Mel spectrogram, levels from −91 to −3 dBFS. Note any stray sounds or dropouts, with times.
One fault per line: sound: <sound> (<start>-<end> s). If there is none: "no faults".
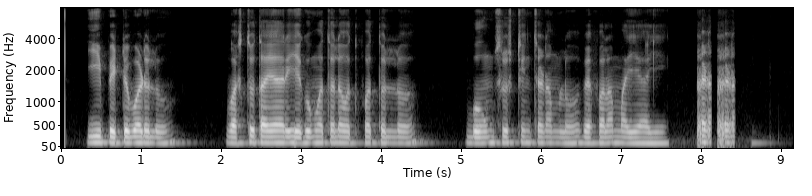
sound: laugh (8.0-8.4 s)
